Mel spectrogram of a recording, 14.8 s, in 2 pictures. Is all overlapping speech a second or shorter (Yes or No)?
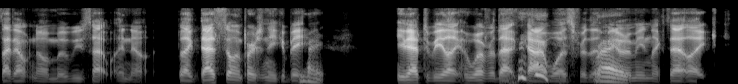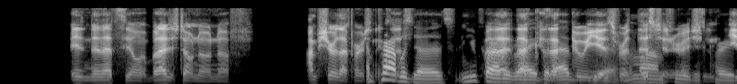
No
